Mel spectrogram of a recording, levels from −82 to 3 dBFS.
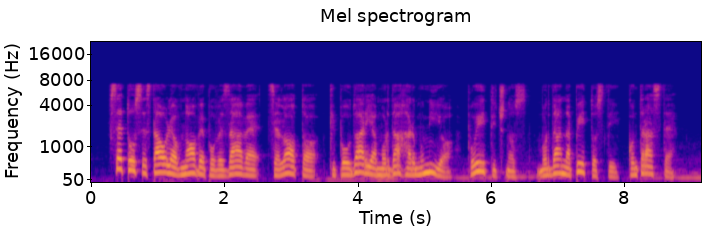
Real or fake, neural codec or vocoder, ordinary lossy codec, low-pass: real; none; none; 7.2 kHz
